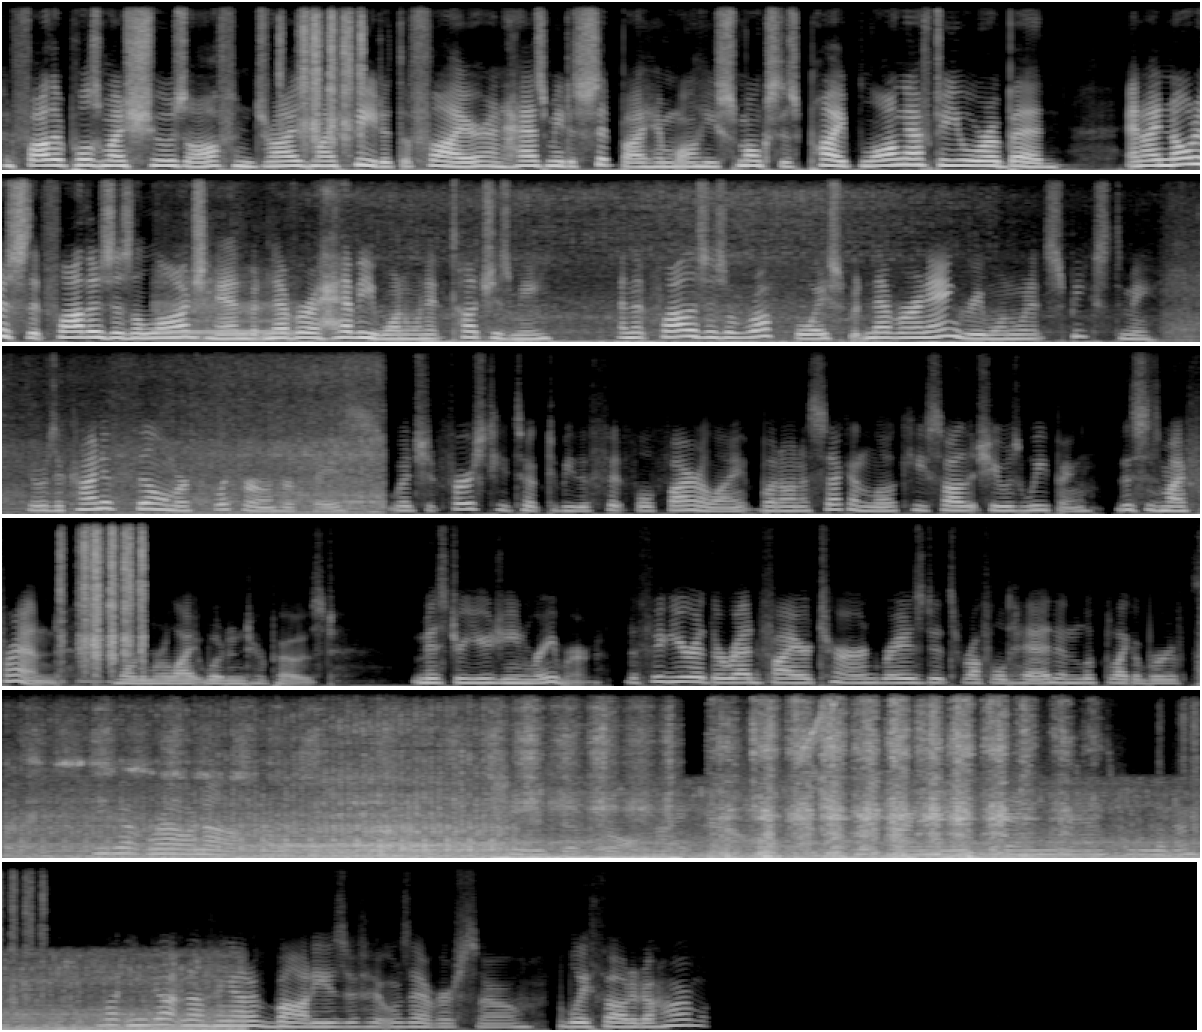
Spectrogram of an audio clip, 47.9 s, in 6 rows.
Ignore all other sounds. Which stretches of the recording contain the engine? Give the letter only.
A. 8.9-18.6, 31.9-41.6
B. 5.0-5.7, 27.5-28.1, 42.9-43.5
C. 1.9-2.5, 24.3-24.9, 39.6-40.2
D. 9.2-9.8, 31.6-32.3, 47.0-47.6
A.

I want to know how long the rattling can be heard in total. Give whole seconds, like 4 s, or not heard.
2 s.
